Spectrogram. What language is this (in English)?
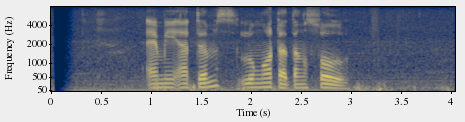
Javanese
